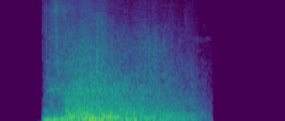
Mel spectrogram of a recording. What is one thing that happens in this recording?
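An explosion booms and roars, then fades away.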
